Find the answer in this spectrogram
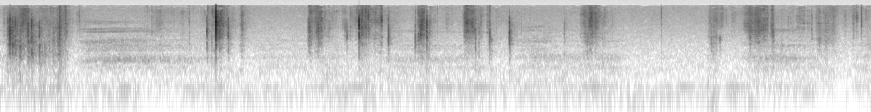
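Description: Plastic fork loaded with paint pressed again and again onto paper laid over newspaper: several brief, irregular taps and paper crinkles.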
